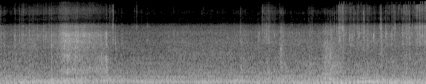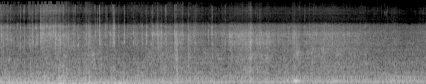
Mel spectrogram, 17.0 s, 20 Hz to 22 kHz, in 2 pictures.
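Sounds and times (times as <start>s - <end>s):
concrete mixer engine hum: 0.0s - 17.0s
clattering and scraping: 5.2s - 12.9s.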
